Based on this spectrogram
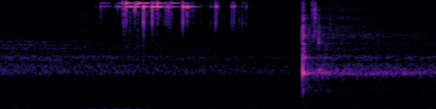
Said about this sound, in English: I thrust a torch through the remaining aperture and let it fall within. There came forth in return only a jingling of the bells.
